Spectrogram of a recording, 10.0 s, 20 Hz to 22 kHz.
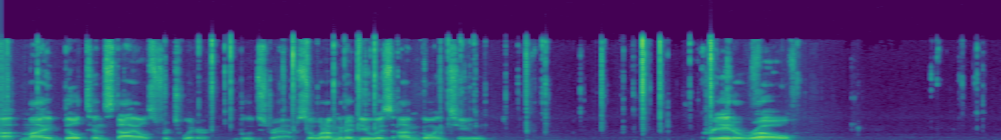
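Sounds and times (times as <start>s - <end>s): computer keyboard typing: 1.8s - 7.3s, 9.3s - 9.9s.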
